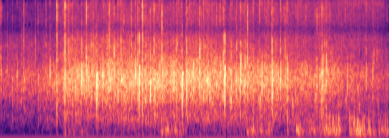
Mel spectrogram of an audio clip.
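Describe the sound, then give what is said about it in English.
Church audience at Hope Bible Church applauding a visiting senior pastor from Harvest Bible Chapel, Mississauga: dense, steady clapping that holds an even level for the whole stretch, with no voices standing out above it. “Thank you so much for that warm welcome.”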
